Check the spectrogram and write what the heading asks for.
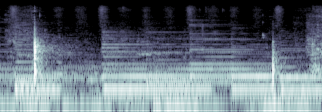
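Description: A kitchen knife knocks once, sharply, against a plastic cutting board about a quarter-second in while cutting through a raw chicken at the joint, with background music playing throughout.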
